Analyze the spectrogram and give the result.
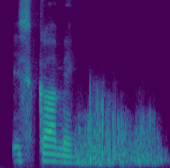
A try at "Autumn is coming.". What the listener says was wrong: Mana stresnya? Kok datar gitu? Ulangi. Coming-nya di mana? First or second? Is coming. Autumn is coming.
